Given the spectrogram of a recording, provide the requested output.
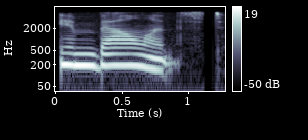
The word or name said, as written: imbalanced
